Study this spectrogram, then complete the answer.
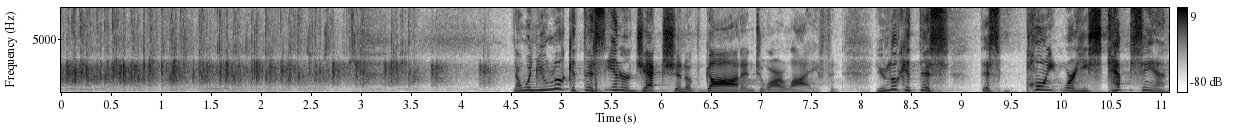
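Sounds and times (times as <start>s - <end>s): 
audience clapping: 0.0s - 5.0s
speech: 4.5s - 11.0s.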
